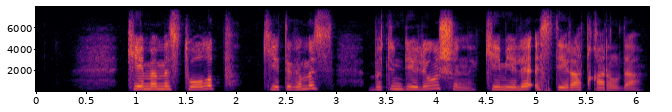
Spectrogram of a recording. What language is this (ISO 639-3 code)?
kaz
